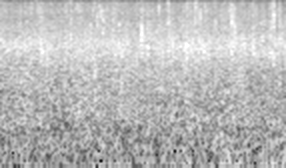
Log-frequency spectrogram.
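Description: Steady rain falls in the video game Aloft, a dense, even hiss of drops that stays soft and unbroken throughout with no voices.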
